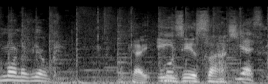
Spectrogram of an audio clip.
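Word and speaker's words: Muine Bheag: name right in irish so how do you pronounce it it's called monavie okay easy as that yes easy as that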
